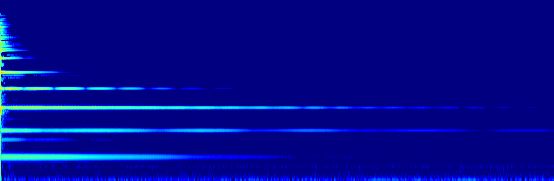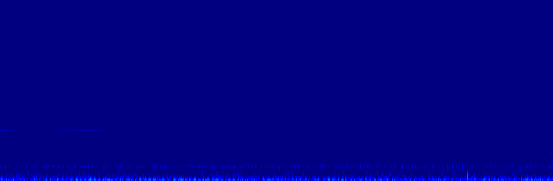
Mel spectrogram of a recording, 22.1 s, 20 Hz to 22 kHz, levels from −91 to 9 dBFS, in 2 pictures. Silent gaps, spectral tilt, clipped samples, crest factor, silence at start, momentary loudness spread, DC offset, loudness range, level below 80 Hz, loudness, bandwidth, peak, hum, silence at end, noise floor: none; 5 dB/octave; under 0.1%; 38 dB; 0 s; 24 LU; under 0.1%; 24 LU; -78 dBFS; -31 LUFS; 16 kHz; -2 dBFS; none; 17.5 s; -79 dBFS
